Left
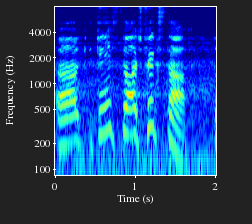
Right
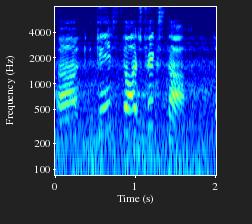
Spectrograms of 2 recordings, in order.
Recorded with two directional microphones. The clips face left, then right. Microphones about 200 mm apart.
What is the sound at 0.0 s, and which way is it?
Speech, 55° left (ahead or behind).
